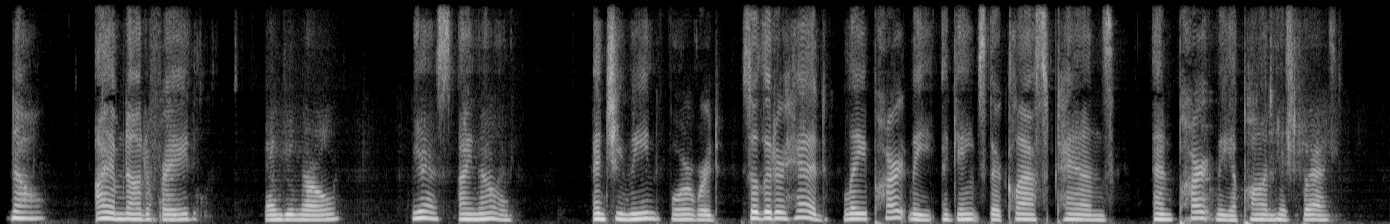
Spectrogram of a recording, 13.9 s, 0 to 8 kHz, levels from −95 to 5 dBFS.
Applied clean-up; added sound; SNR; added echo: neural mask model DeepFilterNet 3.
